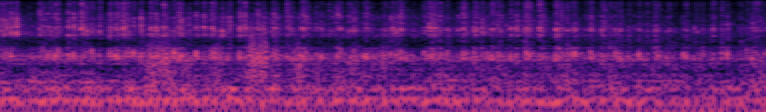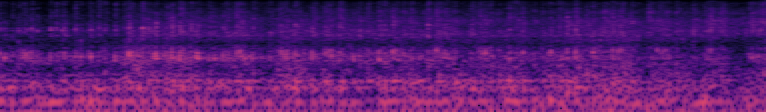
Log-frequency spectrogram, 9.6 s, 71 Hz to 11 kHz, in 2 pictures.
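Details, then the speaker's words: 1994 Mustang Cobra V8 with a Trick Flow cam (pulls to 6000 rpm) back for a World Class T5 transmission install; deep, steady burble with slight lope at idle after the throttle position sensor was reset to 1.1 V, revving cleanly and settling back; runs sweet and even. "so seems like it's doing okay i haven't driven it yet so we'll see what it does here i'll let y'all listen to it it sounds pretty sweet"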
